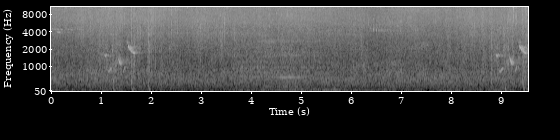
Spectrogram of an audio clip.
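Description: Wind blows steadily through tall grass outdoors.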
